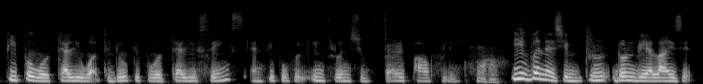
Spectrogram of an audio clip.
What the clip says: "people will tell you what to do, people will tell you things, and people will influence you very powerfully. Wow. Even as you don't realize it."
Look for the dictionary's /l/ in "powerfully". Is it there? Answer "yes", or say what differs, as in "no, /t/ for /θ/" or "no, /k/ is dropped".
no, /l/ is dropped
